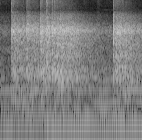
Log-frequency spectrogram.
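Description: A sudden loud, echoing noisy burst with several sharp cracks in quick succession in the first second, then a second loud burst near the end, over a held-note music underscore.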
